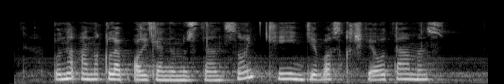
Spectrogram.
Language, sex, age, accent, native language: Uzbek, female, under 19, Toshkent shahri, Uzbek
